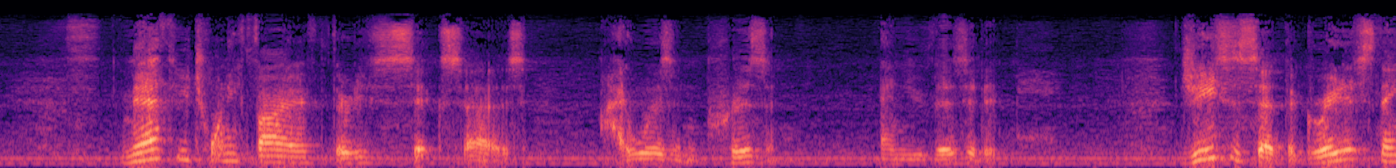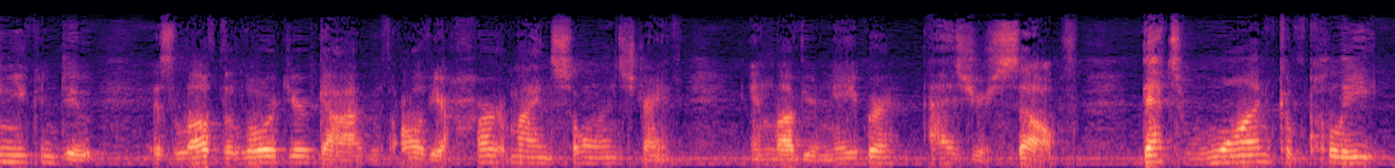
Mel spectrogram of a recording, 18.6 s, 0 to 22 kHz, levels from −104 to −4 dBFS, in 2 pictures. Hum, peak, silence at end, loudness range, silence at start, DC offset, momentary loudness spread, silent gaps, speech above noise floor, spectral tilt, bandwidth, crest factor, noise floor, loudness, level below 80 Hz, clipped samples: none; -4 dBFS; 0 s; 7 LU; 0 s; under 0.1%; 23 LU; none; 20 dB; -4.5 dB/octave; 15 kHz; 24 dB; -47 dBFS; -27 LUFS; -56 dBFS; under 0.1%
